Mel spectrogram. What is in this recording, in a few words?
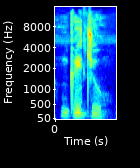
"gwju", Apatani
